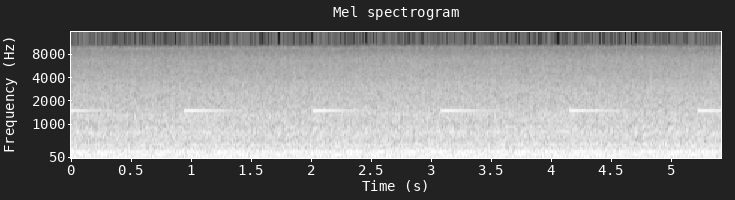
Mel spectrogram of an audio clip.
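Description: A reversing alarm beeps at an even pace.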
